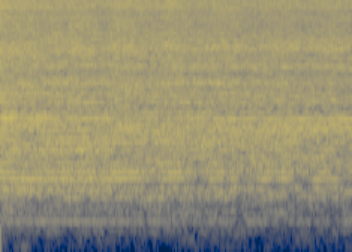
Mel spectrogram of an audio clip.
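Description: A hair dryer blows steadily and loudly throughout, drying a handmade craft project with a constant airy whoosh and no talking.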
